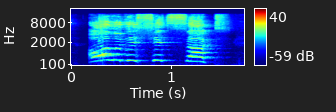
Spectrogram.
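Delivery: ordinary delivery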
